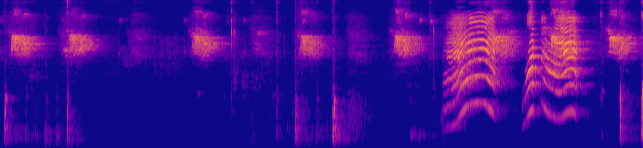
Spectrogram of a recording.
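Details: Parrot indoors, speaking Hindi words: soft breathy noises and clicks, then two loud arched voice-like harmonic phrases in quick succession around five seconds, ending in a short hiss.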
